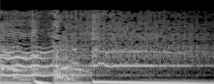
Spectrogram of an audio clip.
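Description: Live band with a female singer performing an Assamese song: her voice wavers with vibrato over drum hits, then the band holds a final chord with a low bass note, which starts to fade near the end.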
